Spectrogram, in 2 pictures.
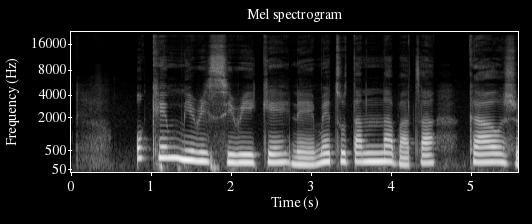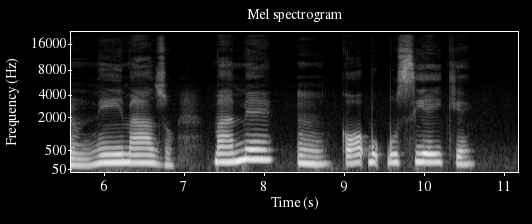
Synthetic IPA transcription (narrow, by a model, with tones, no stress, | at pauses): o˦kʰe˦m̩˦mi˦ɾi˦si˨ɾi˦ke˦ne˨me˦tʊ˦ta˦n̩˦na˦ba˨ta˦ | ka˦ʊ˦ʒʊ˨n̩˨ni˦ma˦a˦zʊ˨ | ma˨m˦e˦ | ŋ̩˨kɔ˨ɔ˦k͡pʊ˦k͡pʊ˦si˦e˦i˦kʰe˦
